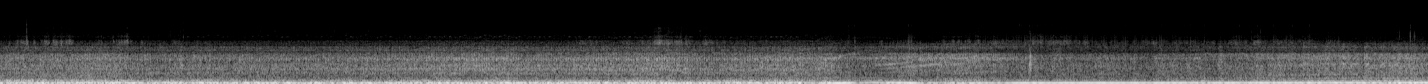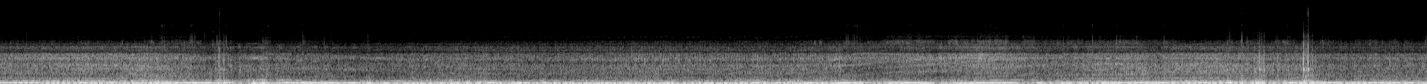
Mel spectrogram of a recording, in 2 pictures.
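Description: Motorcycle engine running on the move, its pitch rising and falling several times with the throttle and gear changes. A heavy wind rumble on the microphone runs under it throughout.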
